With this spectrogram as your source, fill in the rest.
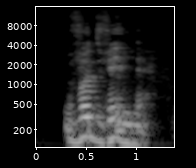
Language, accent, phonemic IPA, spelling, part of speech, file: French, Canada, /vod.vil/, vaudeville, noun, LL-Q150 (fra)-vaudeville.wav
- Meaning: vaudeville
